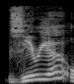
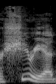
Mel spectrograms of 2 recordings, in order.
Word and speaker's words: Xeria: The Mark VI, who took the name Xeria or Shiria, depending on how you pronounce it, X-E-R-I-A-A, was hunted down by bounty hunters after being on the run and specialized in explosives.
